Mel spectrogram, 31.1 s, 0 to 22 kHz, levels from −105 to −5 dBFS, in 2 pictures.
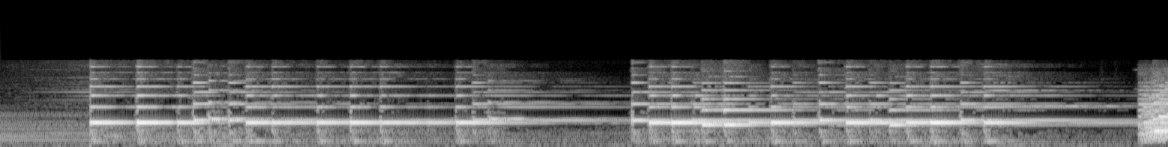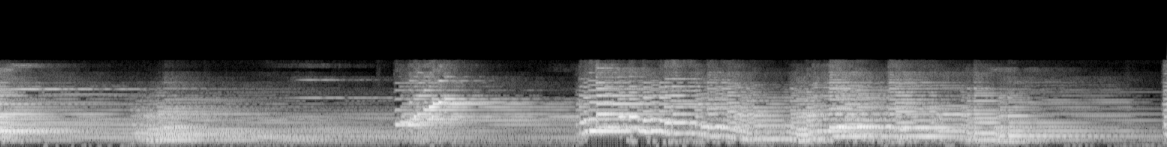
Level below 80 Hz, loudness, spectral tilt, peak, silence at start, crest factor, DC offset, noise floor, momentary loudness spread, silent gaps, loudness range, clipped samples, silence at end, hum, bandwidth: -54 dBFS; -19 LUFS; -10.5 dB/octave; -2 dBFS; 0 s; 18 dB; under 0.1%; -45 dBFS; 19 LU; none; 7 LU; under 0.1%; 0 s; none; 4.9 kHz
